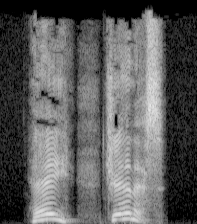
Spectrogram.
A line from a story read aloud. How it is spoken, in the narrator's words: shouted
